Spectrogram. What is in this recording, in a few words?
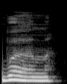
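"worm", British English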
